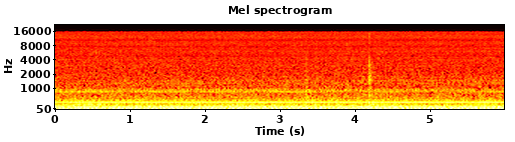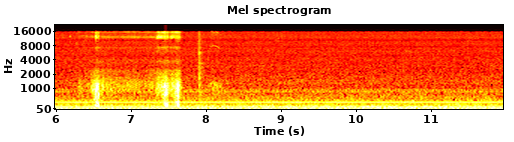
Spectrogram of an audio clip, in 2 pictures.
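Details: Near-silent indoor room with steady low electrical hum and a few brief soft clicks or rustles midway; no clear animal voice.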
